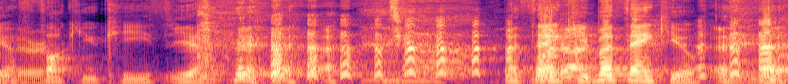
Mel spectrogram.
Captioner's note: laughter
